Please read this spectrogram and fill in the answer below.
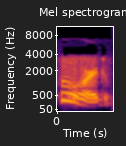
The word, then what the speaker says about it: Plord: Lynn rhymes with thin, which I am not, and Plord rhymes with Ford, as in Henry Ford.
